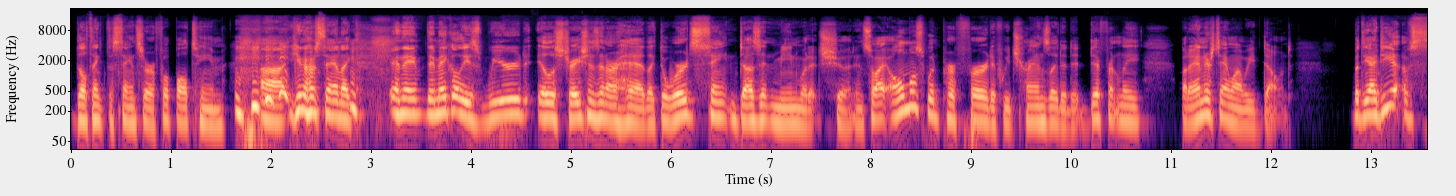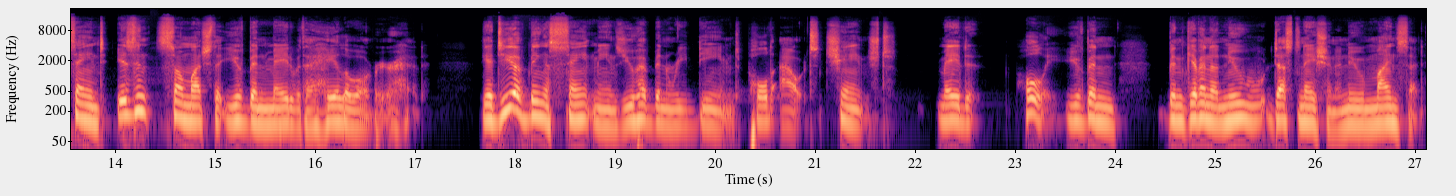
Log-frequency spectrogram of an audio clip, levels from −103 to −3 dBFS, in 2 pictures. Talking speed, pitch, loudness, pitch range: 215 wpm, 130 Hz, -20 LUFS, 120-155 Hz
